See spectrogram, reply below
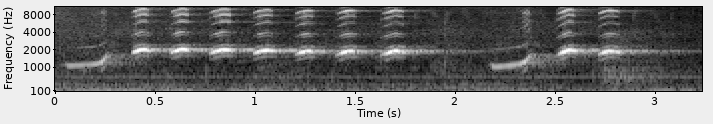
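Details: Pet parrot chattering while bathing under a shower: a rising slide into a run of about six clear, evenly spaced whistled notes, a short pause, then another rising slide and two more whistles over a low rumble of running water.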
